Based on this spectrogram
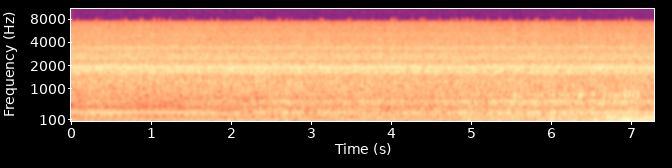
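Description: Low, steady drone with a faint pulsing buzz that swells slightly toward the end; the boiler is vibrating, cause not yet pinned down.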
